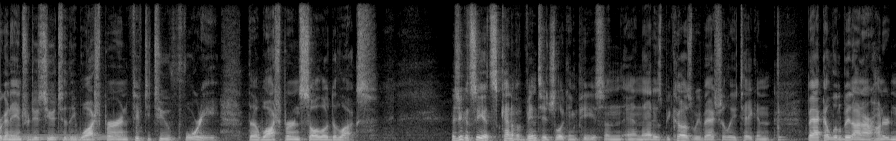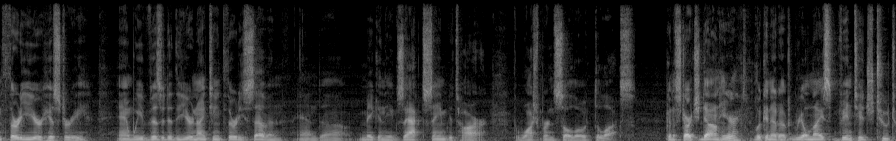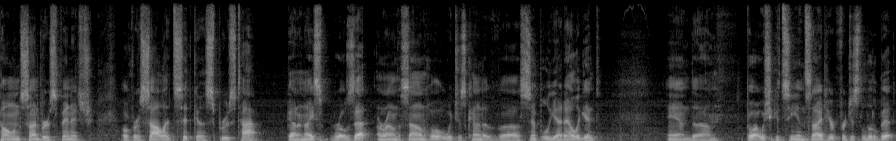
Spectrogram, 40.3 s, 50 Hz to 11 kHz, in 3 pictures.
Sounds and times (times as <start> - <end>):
Speech: 0.0 - 5.7, 6.8 - 36.0, 36.9 - 40.3.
